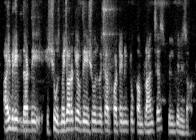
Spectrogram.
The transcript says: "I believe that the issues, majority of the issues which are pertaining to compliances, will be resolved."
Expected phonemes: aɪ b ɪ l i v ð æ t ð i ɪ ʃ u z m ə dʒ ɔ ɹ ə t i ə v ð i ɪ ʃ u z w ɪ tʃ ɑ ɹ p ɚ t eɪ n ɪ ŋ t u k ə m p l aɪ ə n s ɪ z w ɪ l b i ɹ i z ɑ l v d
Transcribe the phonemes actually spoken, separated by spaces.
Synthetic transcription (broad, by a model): aɪ b ɪ l i v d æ t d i ɪ ʃ u z m ə dʒ ɔ ɹ ə t i ə v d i ɪ ʃ u z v ɪ tʃ ɑ ɹ p ɚ t eɪ n ɪ ŋ t u k ə m p l aɪ ə n s ɪ z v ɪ l b i ɹ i z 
